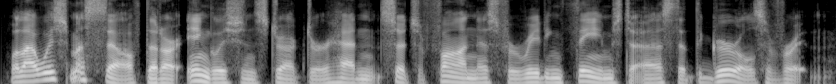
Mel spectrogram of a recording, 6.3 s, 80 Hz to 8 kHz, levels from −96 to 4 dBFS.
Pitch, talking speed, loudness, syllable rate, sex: 120 Hz, 210 wpm, -20 LUFS, 4.9 syllables/s, female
